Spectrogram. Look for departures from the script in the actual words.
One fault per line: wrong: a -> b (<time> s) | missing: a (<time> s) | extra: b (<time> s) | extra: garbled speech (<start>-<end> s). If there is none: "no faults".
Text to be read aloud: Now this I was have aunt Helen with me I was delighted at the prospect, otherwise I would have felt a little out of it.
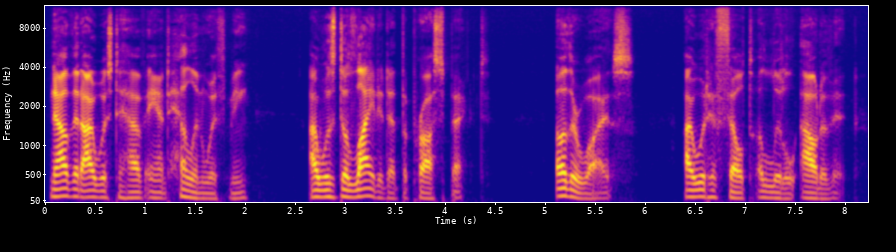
wrong: this -> that (0.2 s)
extra: to (0.7 s)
